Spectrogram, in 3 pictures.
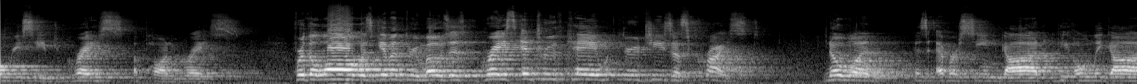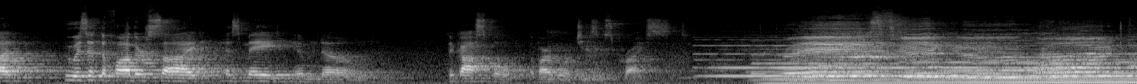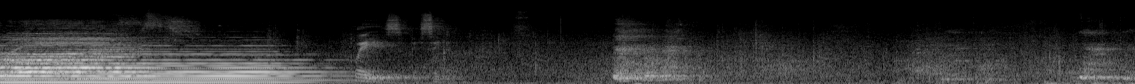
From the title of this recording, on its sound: Sermon at Holy Trinity Anglican Church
